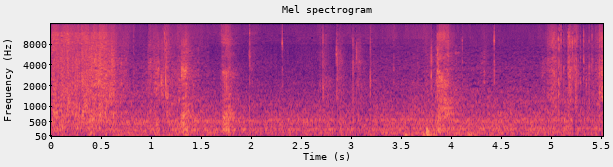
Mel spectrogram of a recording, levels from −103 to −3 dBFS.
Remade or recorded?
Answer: recorded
